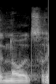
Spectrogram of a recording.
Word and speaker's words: Knowles: ah, KN wird N ausgesprochen und dann weiß man auch Wörter wie Knowing oder Namen wie Beyoncé Knowles richtig auszusprechen.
